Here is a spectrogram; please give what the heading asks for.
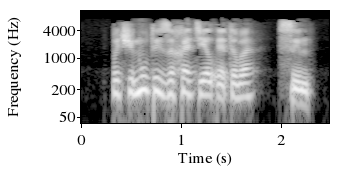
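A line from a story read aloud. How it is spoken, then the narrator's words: Even, calm voice. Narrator (Russian): сказал он ровным спокойным голосом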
